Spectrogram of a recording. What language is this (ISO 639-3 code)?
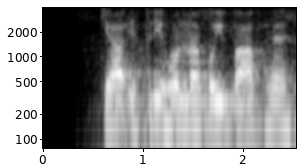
hin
